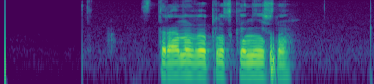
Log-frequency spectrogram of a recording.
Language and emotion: Russian, neutral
